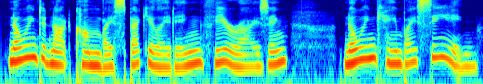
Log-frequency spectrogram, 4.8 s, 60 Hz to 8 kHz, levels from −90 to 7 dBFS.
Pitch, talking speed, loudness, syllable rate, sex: 210 Hz, 135 wpm, -18 LUFS, 4.4 syllables/s, female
